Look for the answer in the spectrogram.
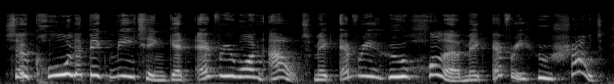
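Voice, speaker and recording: Casting: female reader as big-hearted male elephant for a storybook, high, animated, earnest, calling out emphatically. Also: measured pace. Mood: alarmed, urgent.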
